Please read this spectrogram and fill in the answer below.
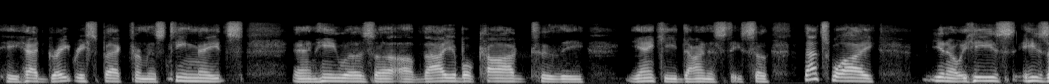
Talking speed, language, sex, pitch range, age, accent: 145 wpm, English, male, 135-165 Hz, 50-69, American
